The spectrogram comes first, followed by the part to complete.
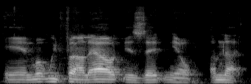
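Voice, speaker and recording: Low-voiced rambling man. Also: fairly even intonation, normal speed. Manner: rambling, self-correcting storyteller. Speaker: guest geocacher. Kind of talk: casual video-call chat.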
